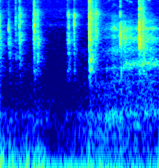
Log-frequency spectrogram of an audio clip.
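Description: Typing on a computer keyboard: a handful of separate keystrokes at an uneven pace.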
